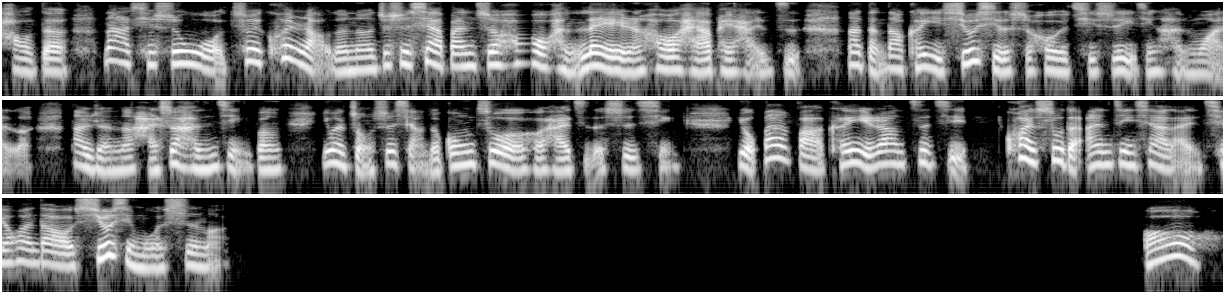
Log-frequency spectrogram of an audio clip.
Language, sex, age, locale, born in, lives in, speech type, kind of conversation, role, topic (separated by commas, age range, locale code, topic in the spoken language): Chinese, female, 30-34, zh-CN, China, United States, read, expert-assistant, asker, 在忙碌生活中，哪些身体反应最值得我优先注意？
